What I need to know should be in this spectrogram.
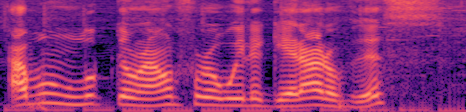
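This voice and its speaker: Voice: medium pitch, fast. A narrator reading an adventure story expressively, occasionally stumbling and correcting the wording, with game music behind. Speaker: narrator of a fan fiction reading. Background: video game music.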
